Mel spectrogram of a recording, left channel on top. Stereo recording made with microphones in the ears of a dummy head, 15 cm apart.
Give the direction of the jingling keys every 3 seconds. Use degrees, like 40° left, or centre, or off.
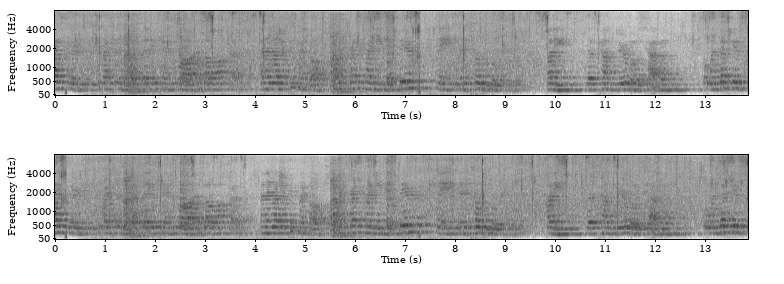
30° right, 10° left, 20° right, off, off.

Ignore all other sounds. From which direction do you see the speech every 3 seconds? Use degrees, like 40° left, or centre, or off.
40° left, 20° left, 10° right, 20° left, 40° left.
